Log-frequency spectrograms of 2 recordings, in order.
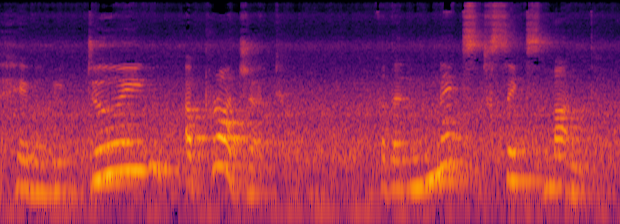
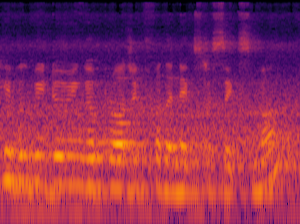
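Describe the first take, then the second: First: It is lively, stressing doing, project and for the next. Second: It is said flatly, without any stressed words. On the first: The listener wants to continue the conversation. The speaker calls it right. "I'm giving stress to ing verb and also project, and I'm emphasizing for the next" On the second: The listener loses interest. The speaker calls it wrong. "it has no life, it has no stress"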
